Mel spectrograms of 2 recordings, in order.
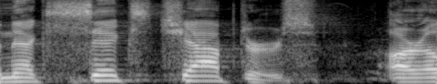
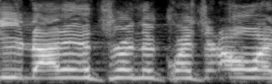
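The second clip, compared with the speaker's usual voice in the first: very high-pitched screaming outburst; 11 semitones higher than usual. Retelling screaming at news talk shows on the tv: imitating own screaming. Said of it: "I'm sitting there and I'm screaming at the T V".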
